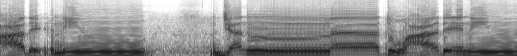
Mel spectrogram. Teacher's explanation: আইন দাল জবর আদ, এখানে কলকলা হবে।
